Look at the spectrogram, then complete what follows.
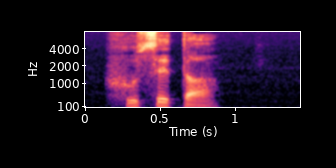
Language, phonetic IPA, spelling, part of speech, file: Polish, [xuˈsɨta], husyta, noun, Pl-husyta.ogg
